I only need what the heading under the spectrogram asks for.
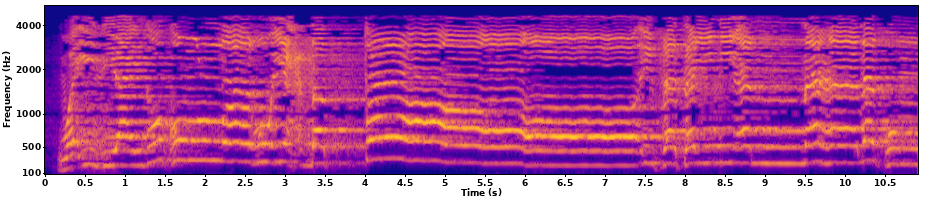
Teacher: قالون بصلة ميم الجمع واندرج معه ابن كثير وأبو جعفر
